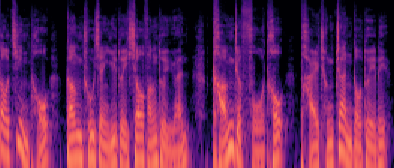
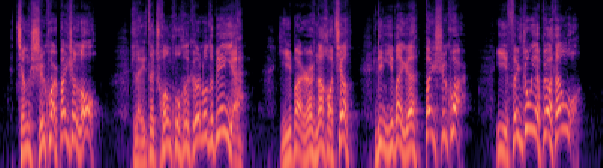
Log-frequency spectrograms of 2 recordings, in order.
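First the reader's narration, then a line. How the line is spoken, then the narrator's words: Thunderous shout. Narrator (Chinese): 昂若拉 从街垒高处发出着雷鸣般的呼喊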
